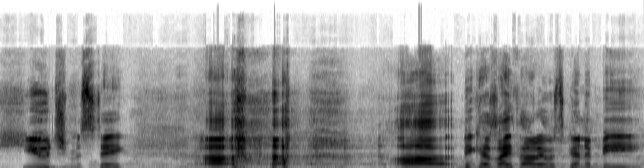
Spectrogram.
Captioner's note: laughter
